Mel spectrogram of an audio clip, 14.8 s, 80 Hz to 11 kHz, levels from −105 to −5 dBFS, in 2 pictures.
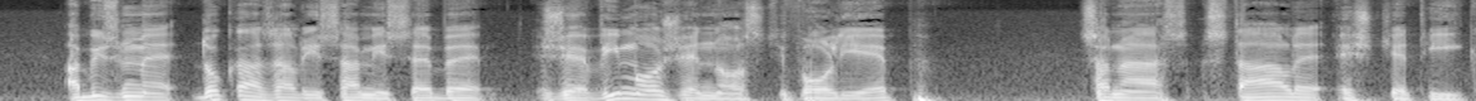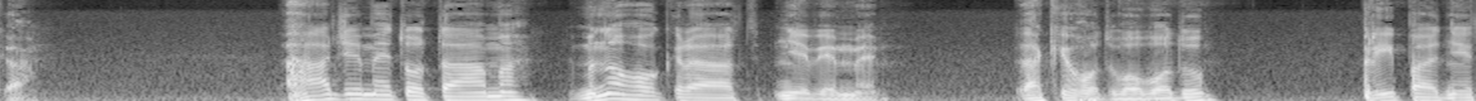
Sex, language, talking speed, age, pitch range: male, Slovak, 90 wpm, 50-69, 80-110 Hz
